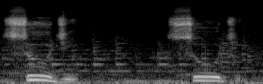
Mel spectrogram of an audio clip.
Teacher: la pronunciación de shi cambia a ji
